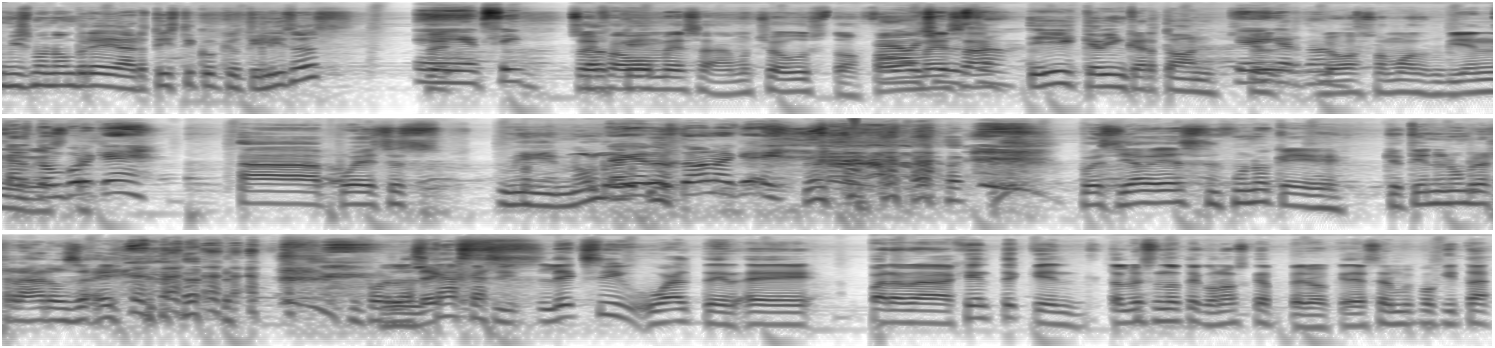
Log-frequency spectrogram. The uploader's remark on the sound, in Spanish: Grabamos este episodio en la conferencia de prensa. Previo a su concierto en tijuana.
